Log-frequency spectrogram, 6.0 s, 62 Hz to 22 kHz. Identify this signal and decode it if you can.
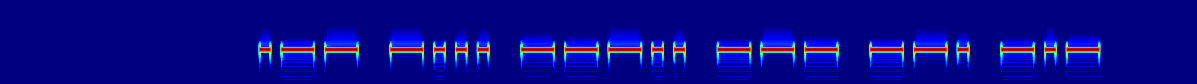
Morse code, heard as a keyed tone, about 22 wpm, 700 Hz. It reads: WB8OGK
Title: USA Call Signs - 6 Characters - Repeated 3x - 22wpm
